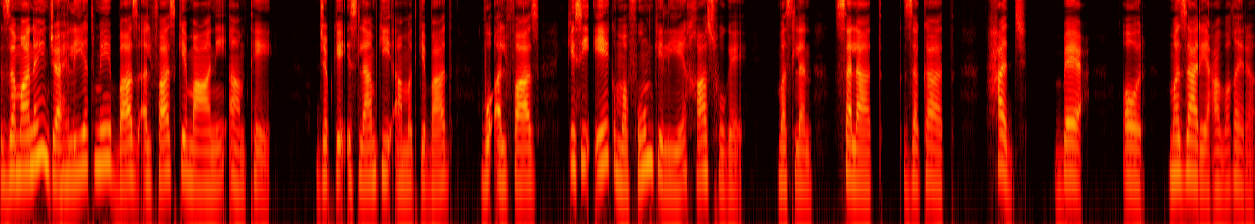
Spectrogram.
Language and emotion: Urdu, neutral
